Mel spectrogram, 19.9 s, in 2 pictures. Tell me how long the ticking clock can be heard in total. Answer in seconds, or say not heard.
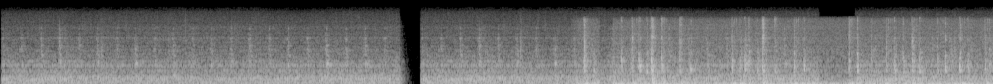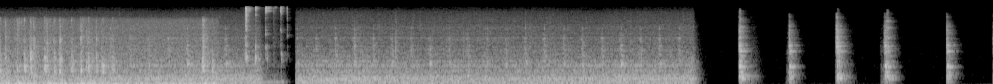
20 s.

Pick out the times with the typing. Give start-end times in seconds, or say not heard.
5.7-12.8.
